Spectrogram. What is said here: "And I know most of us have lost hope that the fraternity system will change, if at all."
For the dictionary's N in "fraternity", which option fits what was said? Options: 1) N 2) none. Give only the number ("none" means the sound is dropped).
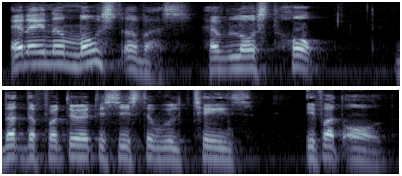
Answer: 2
